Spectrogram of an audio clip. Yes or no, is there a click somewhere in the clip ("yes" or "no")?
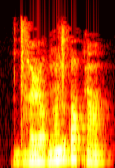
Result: no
